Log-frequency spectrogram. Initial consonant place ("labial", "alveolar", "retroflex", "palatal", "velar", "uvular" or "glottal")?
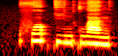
labial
